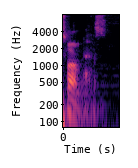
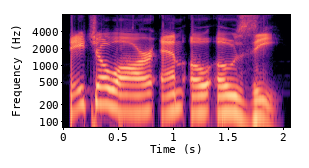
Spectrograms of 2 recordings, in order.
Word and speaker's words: Hormuz: But it's Hormuz. Don't worry about it. Strait of Hormuz pronunciation. Okay. Yeah. Hormuz. Hormooz.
